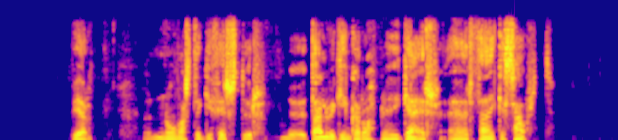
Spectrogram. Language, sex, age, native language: Icelandic, male, 30-39, Icelandic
